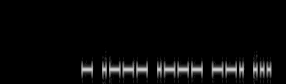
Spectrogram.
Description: Morse code, heard as a keyed tone, about 36 wpm, 700 Hz. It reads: TJJGS
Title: Code Groups - 5 Letters - 35wpm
